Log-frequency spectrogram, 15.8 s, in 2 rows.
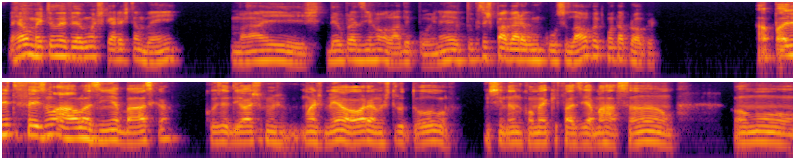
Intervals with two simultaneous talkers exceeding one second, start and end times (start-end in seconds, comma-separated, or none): none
